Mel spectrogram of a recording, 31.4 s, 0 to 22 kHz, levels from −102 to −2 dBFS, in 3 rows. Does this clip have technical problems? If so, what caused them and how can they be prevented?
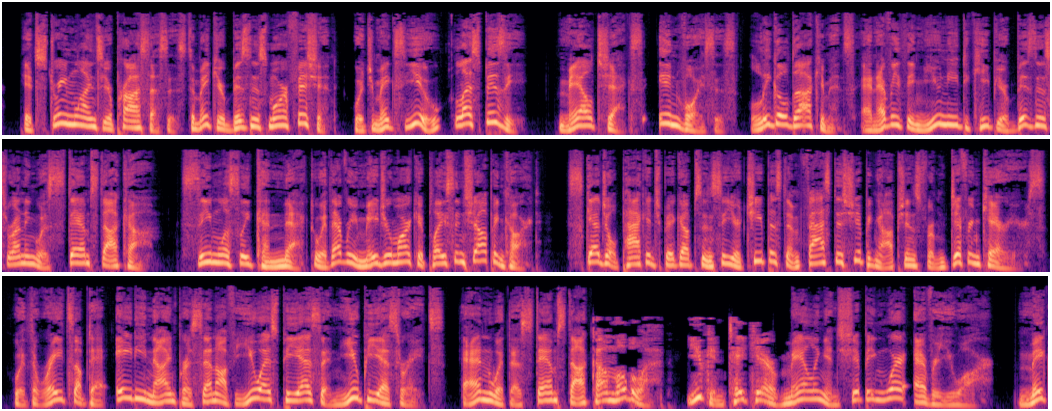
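Yes. From 26.85 s to 28.85 s the speech switches abruptly to an adaptive stream at a lower bitrate: nothing remains above 7 kHz, and the sound turns dull and coarse, which fits a drop from roughly 96 to 16 kbit/s AAC. The player picked a cheaper version when throughput fell. Unlike packet loss, there is no gap or stutter, just a clean step down and back up in quality. Larger playback buffers and steadier bandwidth prevent it.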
